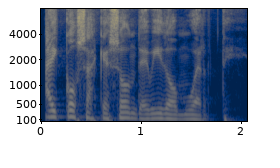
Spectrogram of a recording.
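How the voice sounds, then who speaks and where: A male pastor preaching a sermon, telling stories with emphatic, animated delivery. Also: mid-range voice, normal speed.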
